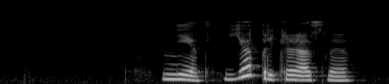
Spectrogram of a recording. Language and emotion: Russian, positive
